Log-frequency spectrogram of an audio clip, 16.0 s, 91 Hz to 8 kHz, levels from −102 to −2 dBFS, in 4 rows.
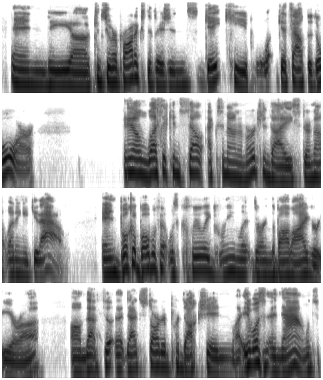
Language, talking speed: English, 180 wpm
